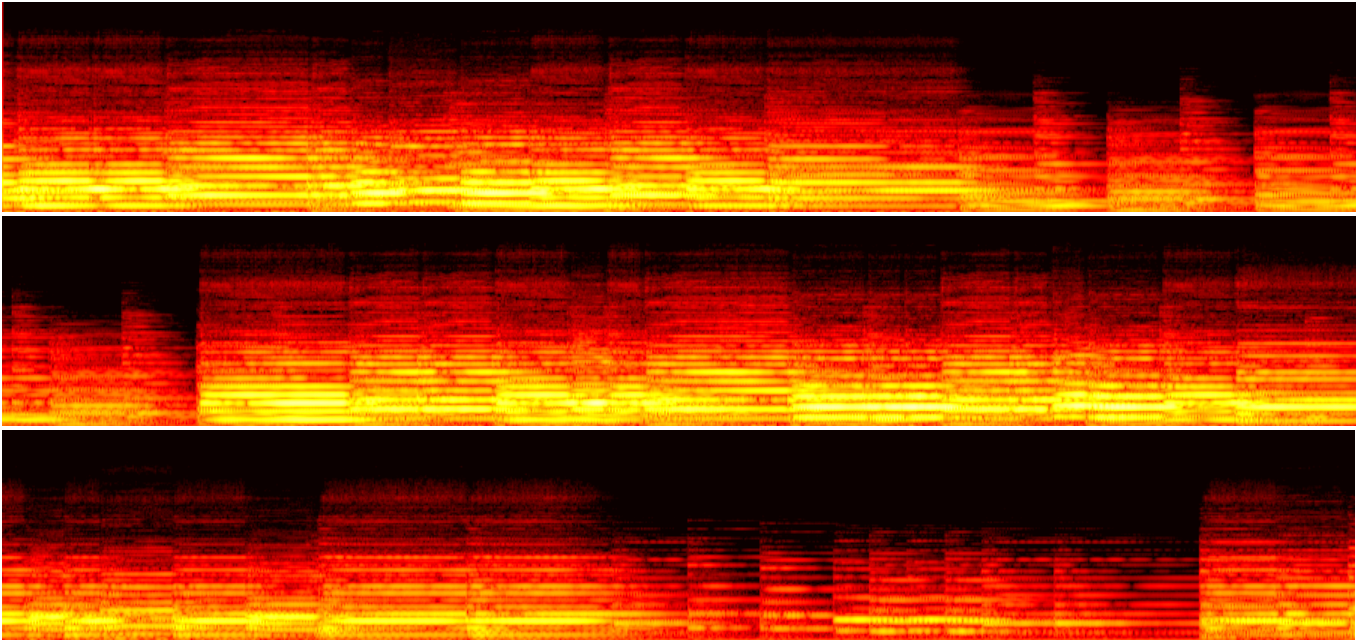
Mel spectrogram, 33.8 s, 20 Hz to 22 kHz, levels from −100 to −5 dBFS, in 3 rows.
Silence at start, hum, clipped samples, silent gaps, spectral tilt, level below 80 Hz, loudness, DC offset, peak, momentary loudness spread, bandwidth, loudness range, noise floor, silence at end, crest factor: 0 s; none; under 0.1%; none; -10.5 dB/octave; -52 dBFS; -22 LUFS; under 0.1%; -6 dBFS; 20 LU; 5.8 kHz; 17 LU; -55 dBFS; 0 s; 16 dB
